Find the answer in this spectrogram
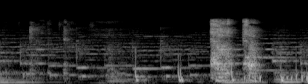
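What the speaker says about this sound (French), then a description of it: "il vient de tousser" A few harsh, close coughs break out, the loudest pair near the end, with throat-clearing sounds before them.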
